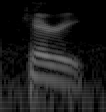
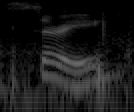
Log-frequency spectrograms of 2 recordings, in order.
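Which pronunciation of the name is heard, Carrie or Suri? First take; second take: Carrie; Suri. First: The name is pronounced like Carrie. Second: The name is pronounced like Suri. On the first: This is the original Welsh pronunciation. The speaker calls it right. "my name the proper way that it's pronounced" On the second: This is the pronunciation fans insisted on. The speaker calls it wrong. "and not Suri"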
